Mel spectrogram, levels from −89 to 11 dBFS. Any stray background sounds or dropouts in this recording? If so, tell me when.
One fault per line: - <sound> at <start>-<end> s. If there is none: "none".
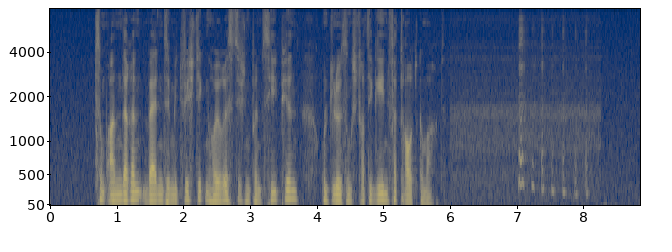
- laugh at 7.0-8.1 s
